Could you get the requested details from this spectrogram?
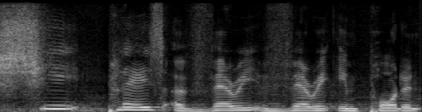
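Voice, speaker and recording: Over noticeable background noise, the speaker moves at a very slow pace with lively intonation. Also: man. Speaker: podcast host. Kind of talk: podcast interview host talk.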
